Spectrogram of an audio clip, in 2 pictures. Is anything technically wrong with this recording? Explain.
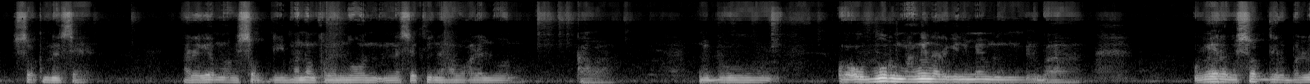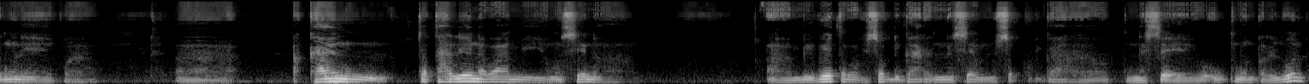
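Yes. Opus compression damage is plainly audible for the whole clip. The speech sounds hoarse and muffled, with a grainy, rough texture. This is likely low-bitrate Opus, consistent with a rate near 16 kbps. At that rate the encoder blends its speech coder for the lower band with band-energy coding above it, so fine detail is replaced by folded or noise-filled content. On a spectrogram, harmonics look smeared and noisy rather than crisp, with few outright holes. Energy still reaches about 20.1 kHz.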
